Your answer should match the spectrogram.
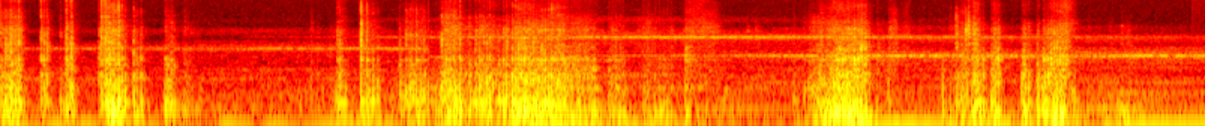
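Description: Scratching on a door as a horror sound effect: a run of rough scraping strokes, two of them longer and louder, over a low droning music bed with a few held tones.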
